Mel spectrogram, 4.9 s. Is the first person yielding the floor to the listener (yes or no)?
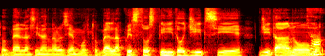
no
